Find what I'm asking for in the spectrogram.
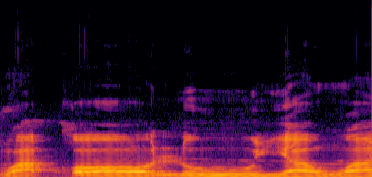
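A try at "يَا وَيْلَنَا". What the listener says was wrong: Ya, bukan yau tapi yawai bukan yau.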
